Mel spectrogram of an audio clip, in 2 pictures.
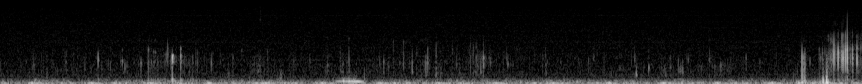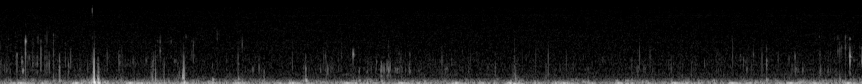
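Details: Person's stomach digesting a brunch of pasta after a long empty-stomach morning: continuous low rumbling and gurgling from the belly with occasional sharper pops, noisy bowel sounds (borborygmi) after a meal.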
